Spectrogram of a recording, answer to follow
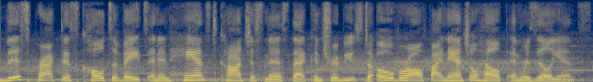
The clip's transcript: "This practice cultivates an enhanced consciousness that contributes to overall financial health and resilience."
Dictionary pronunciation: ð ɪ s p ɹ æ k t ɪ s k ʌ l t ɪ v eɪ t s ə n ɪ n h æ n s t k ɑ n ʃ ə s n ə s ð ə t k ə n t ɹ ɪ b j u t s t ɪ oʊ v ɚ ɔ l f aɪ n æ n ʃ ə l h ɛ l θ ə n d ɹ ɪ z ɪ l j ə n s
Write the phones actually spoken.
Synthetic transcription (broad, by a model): ð ɪ s p ɹ æ k t ɪ s k ʌ l t ɪ v eɪ t s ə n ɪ n h æ n s k ɑ n ʃ ə s n ə s ð ə t k ə n t ɹ ɪ b j u t s t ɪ oʊ v ɚ ɔ l f aɪ n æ n ʃ l h ɛ l θ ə n ɹ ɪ z ɪ l j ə n s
